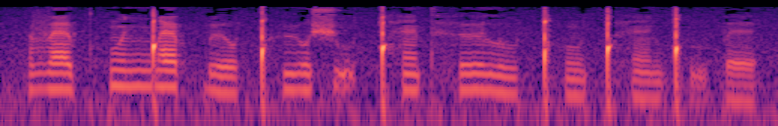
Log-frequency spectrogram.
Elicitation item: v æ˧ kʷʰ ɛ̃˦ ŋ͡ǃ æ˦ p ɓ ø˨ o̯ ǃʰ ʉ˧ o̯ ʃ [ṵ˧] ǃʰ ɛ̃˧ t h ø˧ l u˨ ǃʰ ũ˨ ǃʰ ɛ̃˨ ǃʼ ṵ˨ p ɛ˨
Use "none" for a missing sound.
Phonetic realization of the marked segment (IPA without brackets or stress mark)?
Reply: ṵ˦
